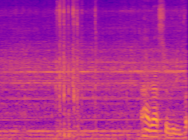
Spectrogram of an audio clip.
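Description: A shredder cuts through paper with a crunching whir.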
